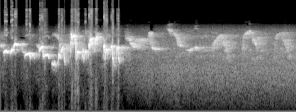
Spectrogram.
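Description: A Narcissus Flycatcher sings a quick, loud run of high, clear whistled and chirping notes, fading after a second and a half into softer, thinner trailing phrases.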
